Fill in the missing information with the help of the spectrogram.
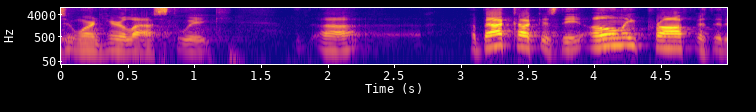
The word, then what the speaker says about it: Habakkuk: But it is Habakkuk is how you pronounce it. And you can see that here. It is. You listen to it. It's Habakkuk.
